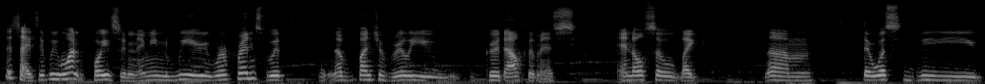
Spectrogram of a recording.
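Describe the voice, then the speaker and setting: A woman's voice: medium pitch, measured pace, faint music behind. A woman doing casual live game commentary as a streamer, with a wry, teasing, sweary manner.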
